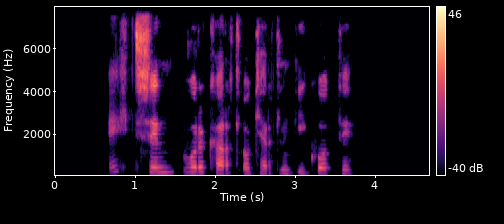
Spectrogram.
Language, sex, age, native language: Icelandic, female, 30-39, Icelandic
